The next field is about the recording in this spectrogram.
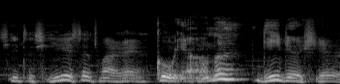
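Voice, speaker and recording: A man speaks with music in the background. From Netherlands. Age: 90s. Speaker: war veteran. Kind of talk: interview. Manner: halting.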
